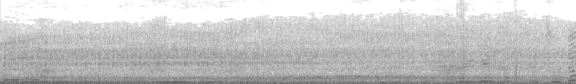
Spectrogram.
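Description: Steady wind rumble on the microphone over the noise of traffic on the road, with a vehicle engine's hum that weakens after the first second or so.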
